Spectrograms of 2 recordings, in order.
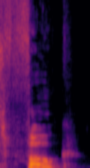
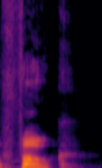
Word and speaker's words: Fouke: It's folk. I just Google it. It says folk? – F-O-U-K-E Arkansas rhymes with poke. – Okay. So folk.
